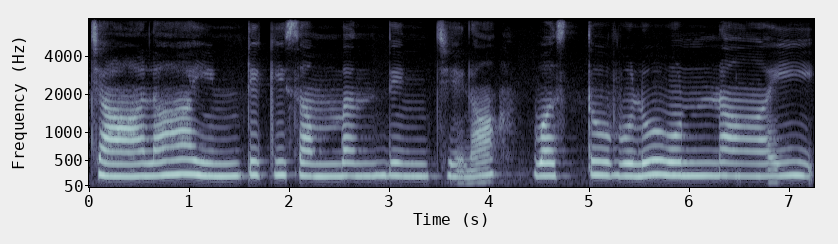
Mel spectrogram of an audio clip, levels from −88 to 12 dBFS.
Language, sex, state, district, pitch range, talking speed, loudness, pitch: Telugu, female, Andhra Pradesh, Sri Satya Sai, 220-235 Hz, 40 wpm, -17 LUFS, 225 Hz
